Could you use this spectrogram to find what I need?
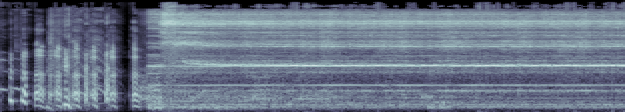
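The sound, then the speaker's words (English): A deafeningly loud, piercing theatrical whistle, the kind that usually plays each time someone gets their throat slit, blasts in after a second or so of rumbling rail noise, holding one steady shrill tone with layered overtones until the end, no voices. “I do wish that they had the deafeningly loud whistle.”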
